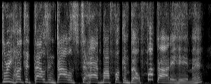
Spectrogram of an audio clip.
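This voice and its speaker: A man's voice: high-pitched, expressive, normal speed, fairly bright tone, no echo, soft background music. A young man hosting a casual boxing talk livestream, speaking, blunt and profane as he answers his chat. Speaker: livestream host.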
